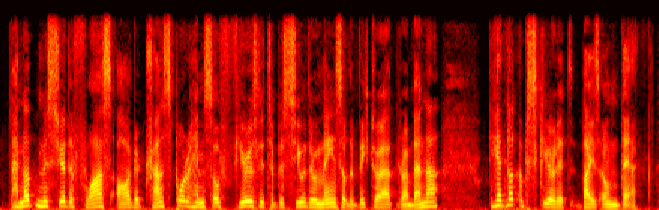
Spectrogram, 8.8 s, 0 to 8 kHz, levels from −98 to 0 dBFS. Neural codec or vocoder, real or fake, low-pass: codec, 16 kHz, 2 kbps, FreqCodec, larger model; fake; 7.2 kHz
